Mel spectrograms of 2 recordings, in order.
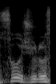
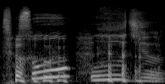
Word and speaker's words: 소우주: 네, 소주랑 방금 Into the Sun 뭔가 이거 발음 잘못하면 소주로 들려. 소우주 소우주.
